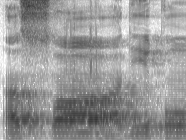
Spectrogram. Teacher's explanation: ഖാഫ് അതിൻ്റെ മഖ്റജിൽ നിന്ന് വ്യക്തമാക്കി ഉച്ചരിക്കണം. നാവിൻ്റെ അങ്ങേയറ്റമാണ് അതിൻ്റെ മഖ്റജ്.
